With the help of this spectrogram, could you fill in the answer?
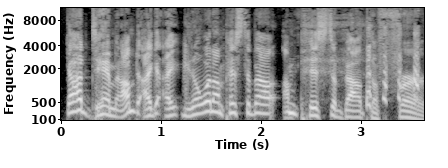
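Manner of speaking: high, indignant rich lady rant; mock an entitled rich lady.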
